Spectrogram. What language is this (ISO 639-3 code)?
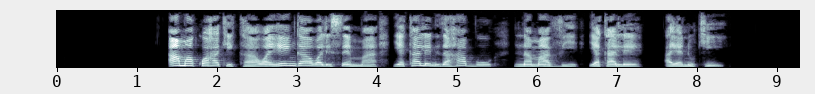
swa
